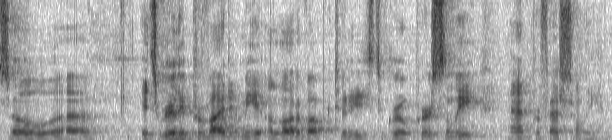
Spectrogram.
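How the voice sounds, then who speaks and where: A man with a Californian accent talks at a medium pitch and moderate pace, with audible room echo and noticeable background noise. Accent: Californian American. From US, Orange County, California. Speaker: education director. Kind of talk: interview. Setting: livestream.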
